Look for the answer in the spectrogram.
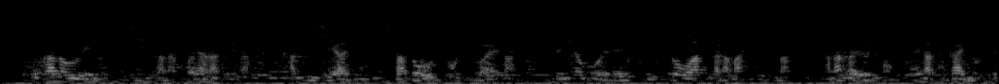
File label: male, live rec; SiSEC11; underdetermined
